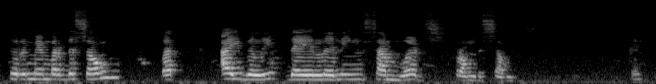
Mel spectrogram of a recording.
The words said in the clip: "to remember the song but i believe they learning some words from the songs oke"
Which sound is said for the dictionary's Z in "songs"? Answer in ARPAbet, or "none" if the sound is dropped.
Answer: none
